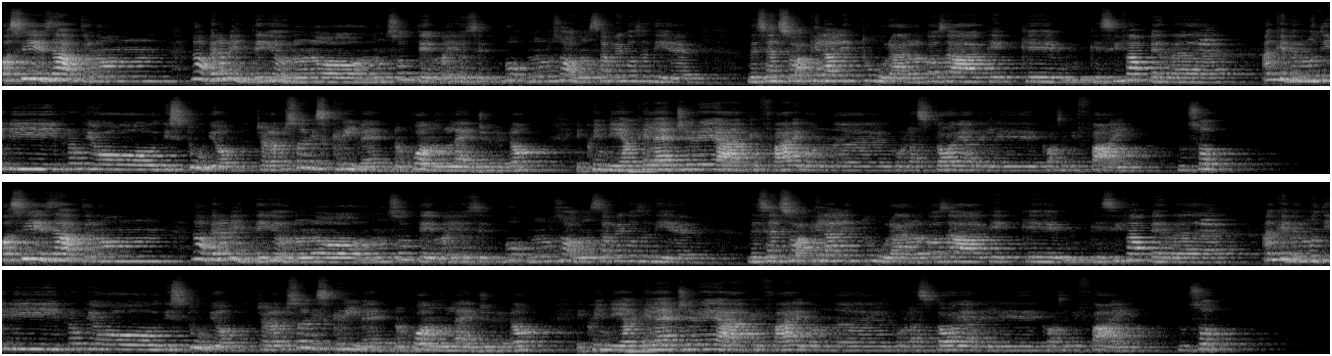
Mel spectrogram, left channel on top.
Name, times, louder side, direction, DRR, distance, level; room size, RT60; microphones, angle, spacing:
voice 1, 0.0-12.3 12.6-24.6 25.0-25.4, left 1 dB, 70° left, -6 dB, 0.7 m, -27 dB
4.2 x 2.4 x 2.8 m, 1.2 s
head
